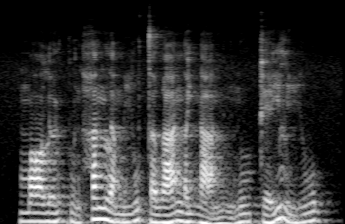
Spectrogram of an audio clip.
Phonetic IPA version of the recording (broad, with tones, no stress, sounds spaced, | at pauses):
m ɔː˨ l ɵ˨˥ ɥ kʷ ɐ˨˩ n h ɐ˥ n l ɐ˨ m iː˨˥ w t̪ ɐ˨ w aː˨˥ ŋ ɐ˧ j ŋ aː˨˩ ŋ ɪ˨˩ ŋ n̪ uː˨ k e˨˥ j l iː˨˥ w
